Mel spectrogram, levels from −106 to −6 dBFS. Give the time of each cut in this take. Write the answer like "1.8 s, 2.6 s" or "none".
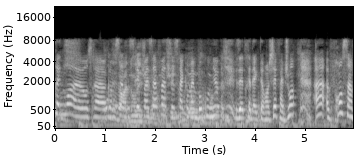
5.0 s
